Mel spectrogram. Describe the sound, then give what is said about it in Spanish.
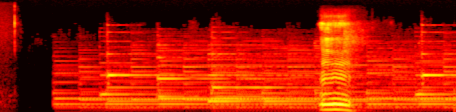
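Dramatic music for the final boss of a video game, with sustained, organ-like synth chords shifting every second or so, punctuated by a loud, wavering swell near the end; a brief murmur comes just before it starts. “Y el jefe final del juego suena así.”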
